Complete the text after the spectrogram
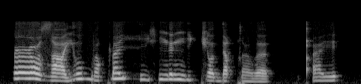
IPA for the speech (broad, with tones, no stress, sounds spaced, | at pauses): ʕ o˦˨ zˤ a˨ j o˦ b o̤˨ q ɽ i̤˦ h i̤˦˨ ç ŋ ɛ˦ ŋ i˧ c ɔ˨ d ɾ ɨ˨ q ɾ o̤˨ ɐ̯ | qʼ e̤˧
